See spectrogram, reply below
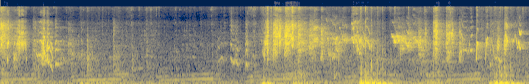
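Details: Pet male budgerigars, two birds, giving scattered chirps while a low rising coo repeats about every half second, then breaking into louder rapid squeaky chatter in the second half.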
